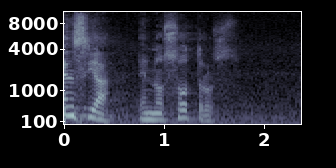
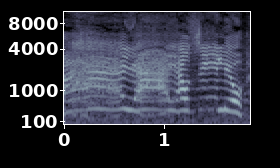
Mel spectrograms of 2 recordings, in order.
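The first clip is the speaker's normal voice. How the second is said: high, drawn-out mock cry for help; imitated screams for help; 11 semitones higher, much slower than usual. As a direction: wail as the wife being hit, in retelling. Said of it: "la señora gritaba". (imitando gritos agudos de auxilio)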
